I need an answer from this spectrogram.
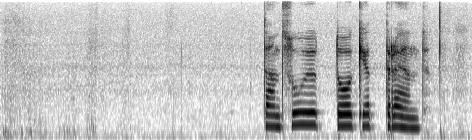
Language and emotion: Russian, neutral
